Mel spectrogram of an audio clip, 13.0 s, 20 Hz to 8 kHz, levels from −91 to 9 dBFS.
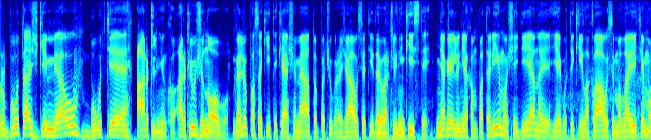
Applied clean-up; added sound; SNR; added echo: none; none; none; none.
